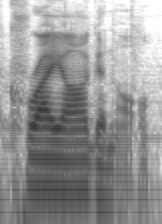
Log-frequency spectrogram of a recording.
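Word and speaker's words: Cryogonal: what no poor stripper the cryogenol it rhymes with diagonal stride necrol stinko poopoo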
